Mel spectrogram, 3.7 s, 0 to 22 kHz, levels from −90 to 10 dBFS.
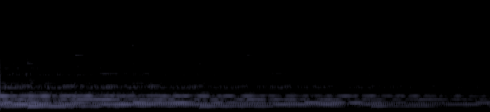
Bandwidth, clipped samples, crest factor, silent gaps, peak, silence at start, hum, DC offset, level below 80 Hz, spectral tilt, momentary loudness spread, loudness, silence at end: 4.2 kHz; under 0.1%; 16 dB; none; -48 dBFS; 0 s; none; under 0.1%; under -90 dBFS; -5.5 dB/octave; 9 LU; -63 LUFS; 0 s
